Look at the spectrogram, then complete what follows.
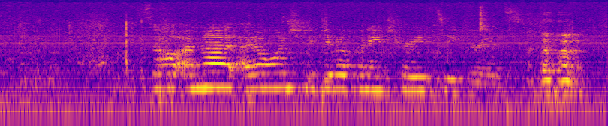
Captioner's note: voiceover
